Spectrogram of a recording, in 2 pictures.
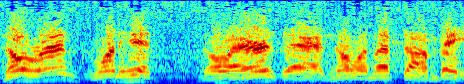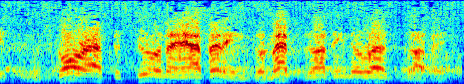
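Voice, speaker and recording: A man doing measured, unhurried live baseball play-by-play commentary on a 1960s radio broadcast. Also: on the high side, lively intonation, muffled recording, noisy background. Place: stadium broadcast booth.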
